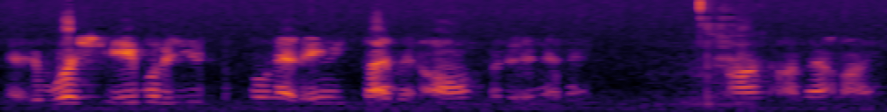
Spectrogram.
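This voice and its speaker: A man's customer service voice on a telephone call, very bright and forward with a gravelly rasp. He is polite and procedural, often repeating words haltingly as he works through an account. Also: a little high, steady tone. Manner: halting, repetitive phrasing.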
